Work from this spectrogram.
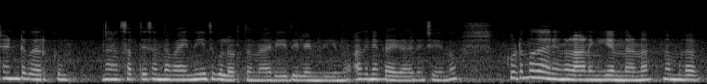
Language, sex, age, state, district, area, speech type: Malayalam, female, 18-30, Kerala, Idukki, rural, spontaneous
